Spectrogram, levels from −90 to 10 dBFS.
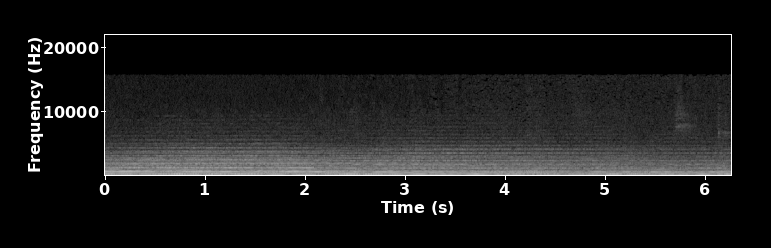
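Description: The audio is grainy throughout, with a gritty distortion that rises and falls with the signal, roughly 35 dB below it. The likely cause is low bit depth without dither, consistent with 8-bit truncation. The waveform shows visible stair-steps, and the spectrogram shows noise tracking the signal.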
